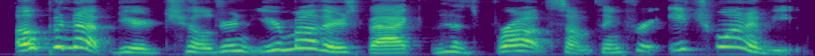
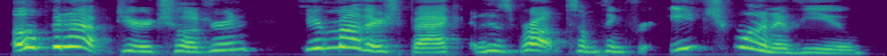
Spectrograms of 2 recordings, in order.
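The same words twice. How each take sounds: First: It is said in a gruff wolf voice. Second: It is said in a soft wolf voice.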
